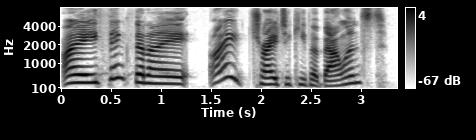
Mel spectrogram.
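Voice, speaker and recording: A woman's voice: high voice, big pitch swings, measured pace, a bit bright, clear, resonant tone, no room sound, clean studio sound. A woman co-hosting a podcast, chatting casually and giving advice in a playful, teasing way. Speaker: podcast co-host, dance teacher.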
